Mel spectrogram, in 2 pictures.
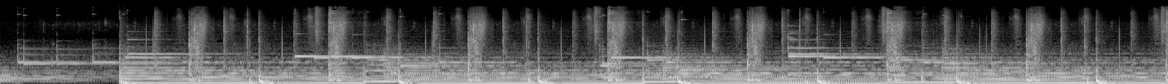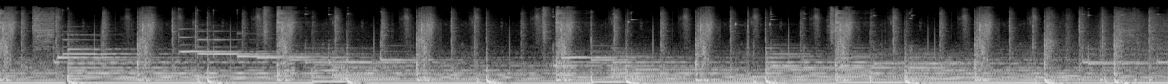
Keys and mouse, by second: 0.2 shift+click, 1.2-4.8 shift+drag, 4.8-8.5 shift+drag, 9.0 shift+click, 14.5 ctrl+t, 15.5 shift+t, 16.7 alt+shift+click, 18.6 ctrl+z, 22.6 ctrl+z, 23.2-23.3 ctrl+drag.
